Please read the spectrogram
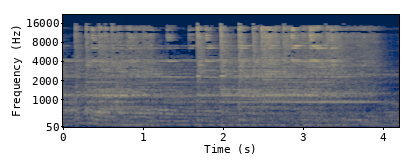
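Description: Tibetan ritual hand bell shaken rapidly and continuously, jingling over the low group chanting of Buddhist monks; the bell stops near the end.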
